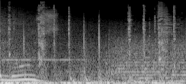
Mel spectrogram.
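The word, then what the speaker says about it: lose: अब दूसरा वर्ड है लूज जो कि एल ओ एस ई है। इसकी प्रोनाउंसिएशन लूज़ है और जो कि माइनिंग देता है फेल टू कीप या मिसप्लेस के।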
